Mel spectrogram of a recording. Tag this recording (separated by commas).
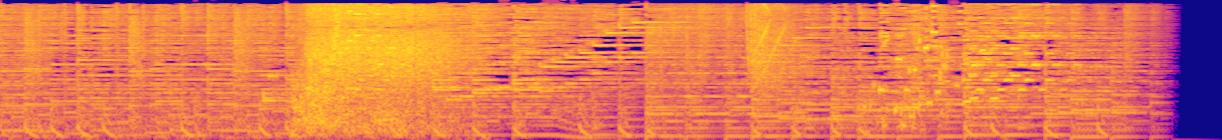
Music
